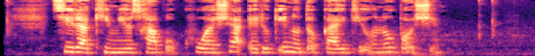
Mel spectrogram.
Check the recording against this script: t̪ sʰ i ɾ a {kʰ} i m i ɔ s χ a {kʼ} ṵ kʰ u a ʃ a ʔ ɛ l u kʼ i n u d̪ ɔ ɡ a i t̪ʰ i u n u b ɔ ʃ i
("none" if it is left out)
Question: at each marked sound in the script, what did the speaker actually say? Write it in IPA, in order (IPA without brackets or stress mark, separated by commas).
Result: kʰ, qʼ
